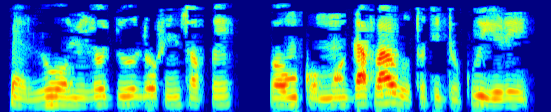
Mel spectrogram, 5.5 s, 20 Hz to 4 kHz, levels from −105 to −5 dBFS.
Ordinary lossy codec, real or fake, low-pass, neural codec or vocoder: MP3, 16 kbps; real; 3.6 kHz; none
